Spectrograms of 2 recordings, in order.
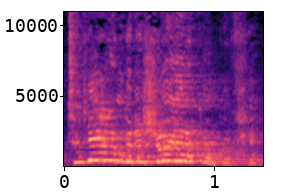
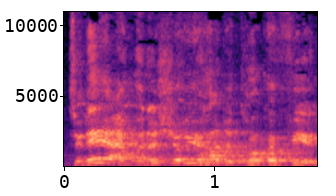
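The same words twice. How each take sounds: First: It is said imitating the young speaker's voice. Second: It is said in his normal voice.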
